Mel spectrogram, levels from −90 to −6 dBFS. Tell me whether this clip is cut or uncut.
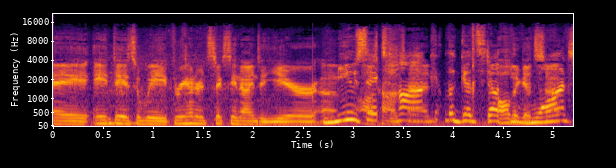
cut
